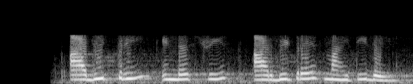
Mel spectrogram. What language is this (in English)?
Marathi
